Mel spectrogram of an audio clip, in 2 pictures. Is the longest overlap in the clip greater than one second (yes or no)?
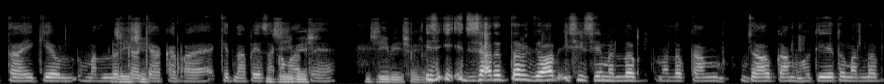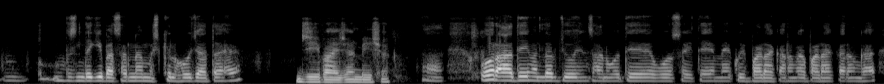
no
